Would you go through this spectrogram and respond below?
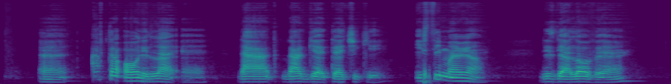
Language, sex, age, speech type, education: Nigerian Pidgin, male, 30-45, spontaneous, tertiary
